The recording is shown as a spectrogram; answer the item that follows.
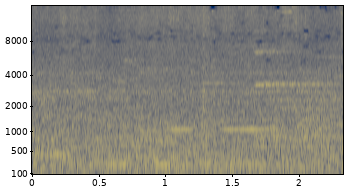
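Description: Steady rumble of a busy shopping-mall interior, with a few faint, brief high tones over it.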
